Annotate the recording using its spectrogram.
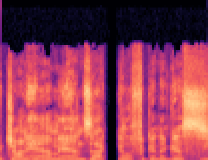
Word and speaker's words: Galifianakis: Galifianakis. Right. Say it. Yeah, say it with me.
